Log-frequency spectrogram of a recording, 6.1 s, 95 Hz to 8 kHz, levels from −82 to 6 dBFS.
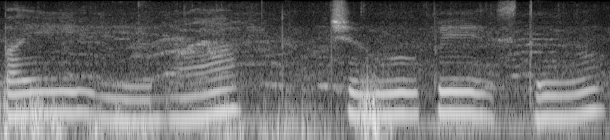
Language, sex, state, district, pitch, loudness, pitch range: Telugu, female, Andhra Pradesh, Sri Satya Sai, 190 Hz, -15 LUFS, 155-215 Hz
